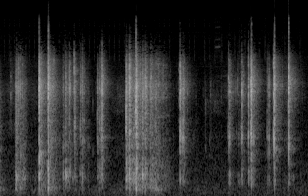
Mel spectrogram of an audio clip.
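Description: Hard plastic clicks, clacks and rattles of Nerf Modulus Recon Mk II blaster parts being handled and tried against each other, with a short scraping slide about two and a half seconds in.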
